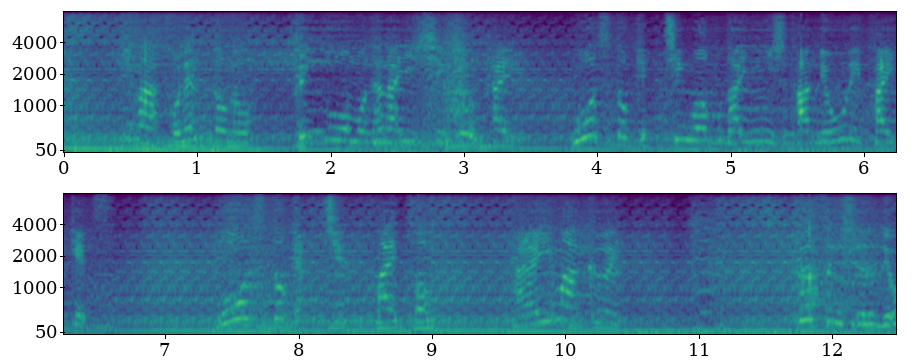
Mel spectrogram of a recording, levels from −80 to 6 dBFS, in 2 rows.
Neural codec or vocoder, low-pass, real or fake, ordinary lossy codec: codec, 16 kHz, 0.4 kbps, LongCat-Audio-Codec; none; fake; none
